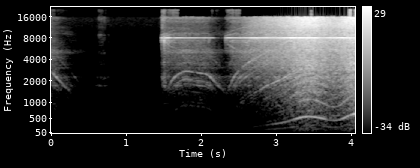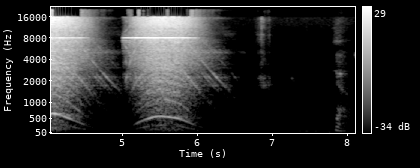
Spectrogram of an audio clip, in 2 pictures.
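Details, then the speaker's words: HobbyKing EZIO 800 electric RC glider motor on a speed test with the suspect ESC swapped out. Two clean spool-ups and spool-downs with no stutter or screech. The motor runs normally, so the original ESC was judged defective. "no strange no noises whatsoever very [Music] smooth [Music]"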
